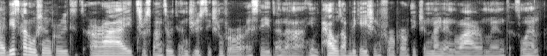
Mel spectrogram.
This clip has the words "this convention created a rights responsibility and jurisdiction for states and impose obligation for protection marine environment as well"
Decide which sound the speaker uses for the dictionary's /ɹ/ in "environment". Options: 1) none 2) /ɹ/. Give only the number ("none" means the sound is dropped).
2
